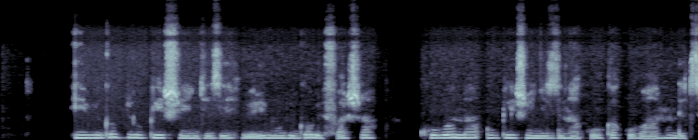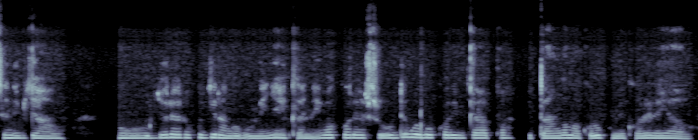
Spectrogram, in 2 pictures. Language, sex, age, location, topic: Kinyarwanda, female, 25-35, Huye, finance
